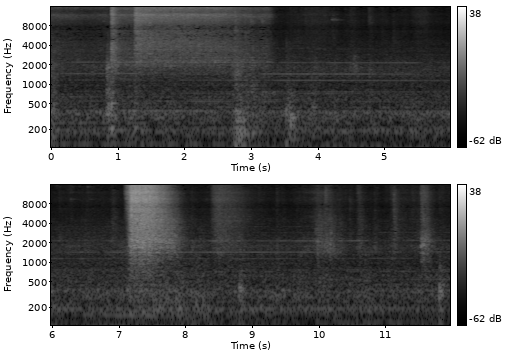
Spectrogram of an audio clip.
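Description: A bus hums and rumbles steadily as it moves.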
